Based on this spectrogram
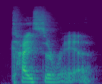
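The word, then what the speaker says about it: Caesarea: sound Noah cartago tingi this is spelled cesaria but it would really be like kaisera and then let's kind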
